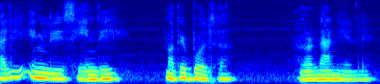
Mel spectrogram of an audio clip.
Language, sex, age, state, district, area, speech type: Nepali, male, 60+, West Bengal, Kalimpong, rural, spontaneous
